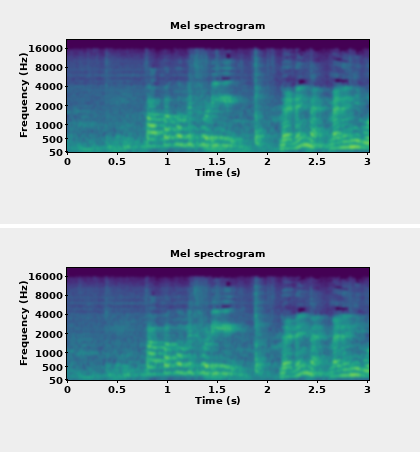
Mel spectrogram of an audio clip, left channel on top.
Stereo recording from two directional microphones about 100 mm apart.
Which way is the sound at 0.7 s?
10° left (ahead or behind).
